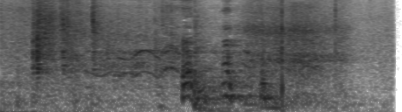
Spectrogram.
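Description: A person's voice giving a high, wavering cry, then short choppy vocal bursts about a second in, fading out near the end.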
